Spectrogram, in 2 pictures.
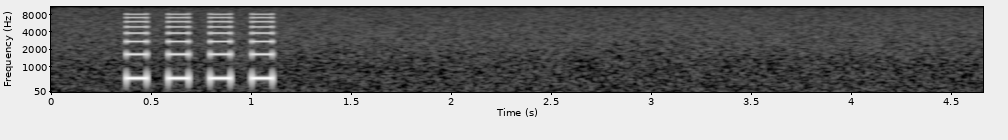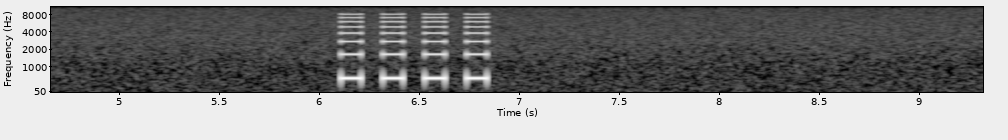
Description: Alarm pattern, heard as an alarm's beeps, played twice, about 550 Hz. Temporal four. Carbon monoxide.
